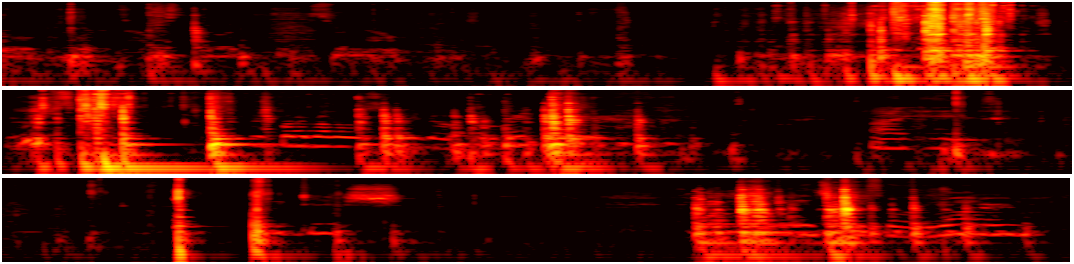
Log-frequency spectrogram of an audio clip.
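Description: Talking mixed with close handling noise: bedding rustling and bumping right against the phone's microphone, with heavy thuds about five seconds in and two sharp clicks about two-thirds of the way through.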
